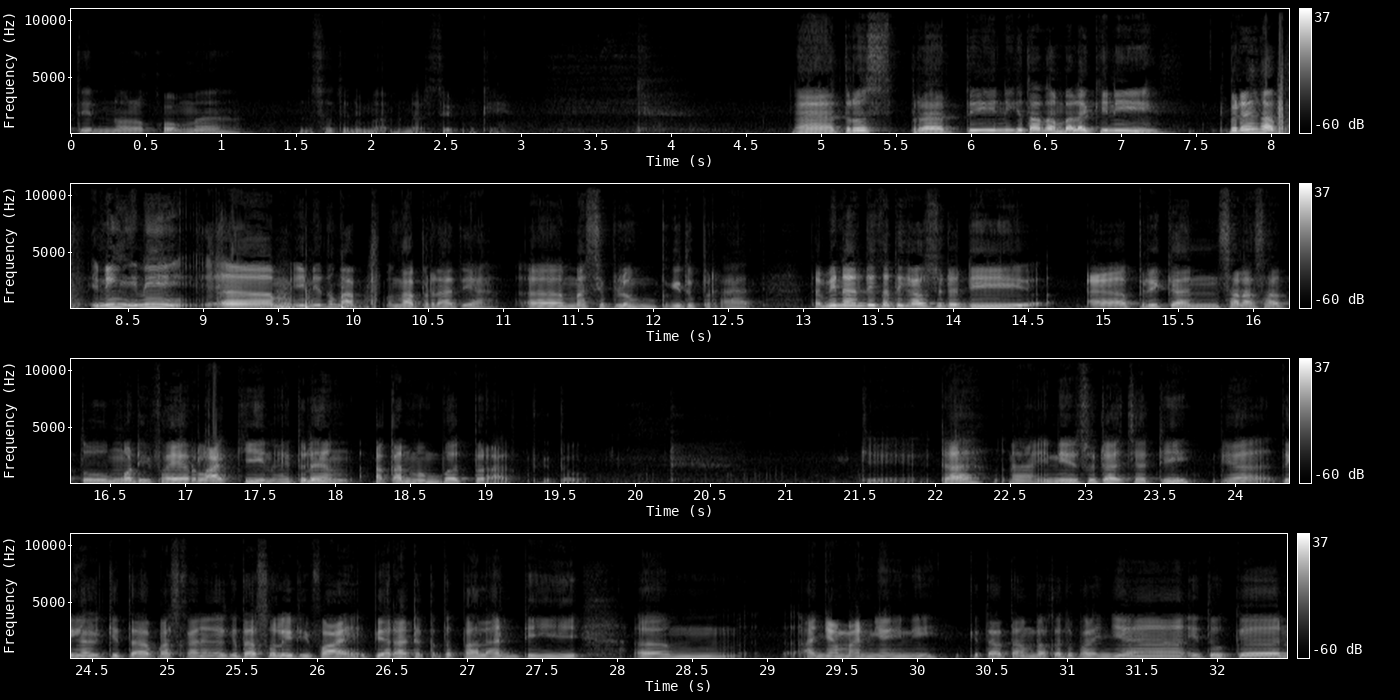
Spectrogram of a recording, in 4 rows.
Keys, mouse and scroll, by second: 2.3-4.0 scroll down 5, 2.6-4.0 scroll up 1, 4.0 scroll down 1, 4.0 g, 9.3 click, 9.7 click, 11.0 click, 12.0-12.4 scroll up 8, 12.4 scroll down 2, 12.4 scroll up 1, 13.4 click, 13.8 click, 14.7 shift+click, 16.6 click, 18.5 click, 20.7-22.0 scroll down 8, 22.0 middle click, 22.0 scroll down 1, 23.6 click, 25.1 click, 25.4 middle click, 25.9 scroll down 2, 25.9 scroll up 6, 26.2 scroll down 1, 27.0 shift+middle click, 28.6 click.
